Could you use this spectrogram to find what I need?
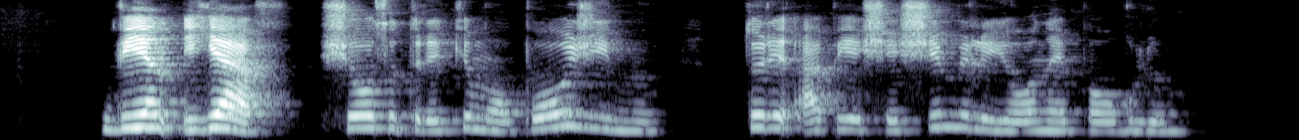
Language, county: Lithuanian, Marijampolė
